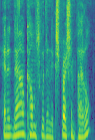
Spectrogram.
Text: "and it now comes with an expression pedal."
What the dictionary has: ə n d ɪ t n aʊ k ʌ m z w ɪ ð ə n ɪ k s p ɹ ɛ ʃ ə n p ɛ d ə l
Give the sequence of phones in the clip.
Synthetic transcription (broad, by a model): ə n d ɪ t n aʊ k ʌ m z w ɪ ð ə n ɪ k s p ɹ ɛ ʃ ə n p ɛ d l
